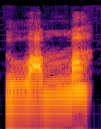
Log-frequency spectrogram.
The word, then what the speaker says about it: lam: lum L A M, oftentimes pronounced, you know, like L U M, lum,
